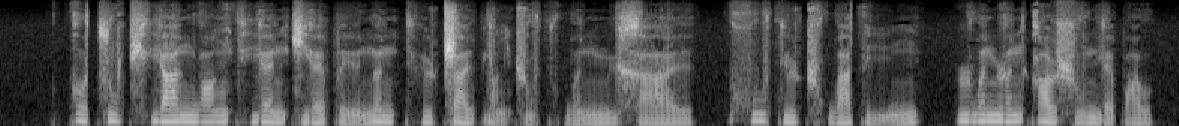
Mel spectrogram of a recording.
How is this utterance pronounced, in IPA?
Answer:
kɤ˥˧t͡su˥˩t͡ɕʰjä˥ n̪wɑ˥ŋt̪ʰjɛ˥˩n t͡ɕjɛ˧˥pḛ˨˩ɪ̯n̪ə˥˧n t̪ʰy˥˧ʈ͡ʂa˥˩ɪ̯pjɑ˩ŋʈ͡ʂṵ˨˩ t̪ʰwə˧˥nmy˥˩ xa˥ɪ̯ | xu˥t̪y˧˥ ʈ͡ʂʰwä˧˥t̪ḭ˨˩˦ŋ | ɻwə˥nɻə˥n kɑ˥˩ʊ̯ʂu˧˥n̪jɛ̰˨˩pɑ˦ʊ̯

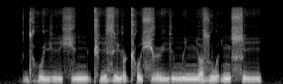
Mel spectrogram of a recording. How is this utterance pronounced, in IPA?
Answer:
dʱujiːçi ŋiʈʰi zijɔʈʰoɕʏː jimiɲɒz wə̰ɲ ɬi

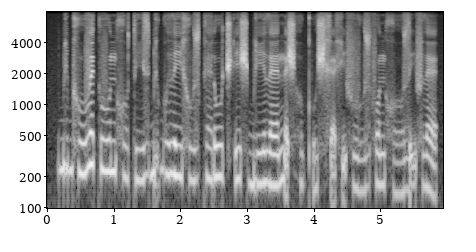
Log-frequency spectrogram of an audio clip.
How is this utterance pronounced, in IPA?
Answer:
bibxuvɛk vunxo̤ti̤zbḭ ɡʷi̤ðixṳz kɛ̤ɾut͡ʃʼiʃ bi ðɛ nɛ̰ʃho̤kʷʼi̤ʃxɛ̰ xḭfvṳzfon xo̤ zḭfðɛ

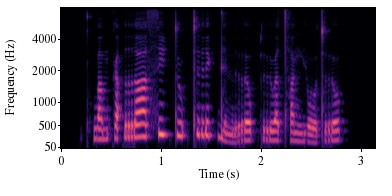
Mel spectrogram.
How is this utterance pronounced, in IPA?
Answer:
kʰwa˦˥mka˦˥ʔraː˥˩ si˥˩ʔtu˦˥ʔtre˥˩k̚ de˨˩nrɤː˦˥p̚tru˦˥a̯ tʰa˧ŋjoː˨˩tro˥˩k̚

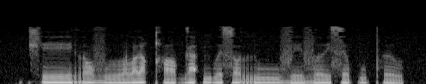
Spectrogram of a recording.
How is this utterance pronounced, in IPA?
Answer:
t͡ʃʰeːrɔ vʊːlˠəː qʰɔ ɡaʔŋuə̯sɔ ruː ve vəːɪ̯sə pupʰəʊ̯

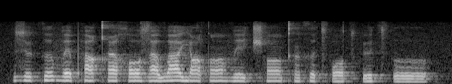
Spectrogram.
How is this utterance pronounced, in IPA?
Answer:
zøkə vɛpʰaqʰeχɔ zawa jɑtˤɑ̃ vet͡ʃʰɑ̃ kʰə̃xət͡sʼɔ t͡sʼʏ t͡sʼɤ

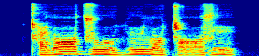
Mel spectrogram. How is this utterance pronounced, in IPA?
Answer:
qʰɘ˨lɔː˦d͡zoː˦˨ʎɵː˦ lɔ˨cɔː˨zɘ˦˨

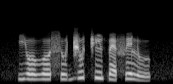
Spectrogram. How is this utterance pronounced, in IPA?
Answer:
joː˨βo˨su˨d͡ʒu˦ t͡ʃĩ˦pɛ˨ fɪ˦lu˨

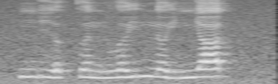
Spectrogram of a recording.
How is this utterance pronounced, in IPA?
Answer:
ŋi˧˩ə̯kə˧˩nvə˨˦j nə˧˩jɲa˦˥t̚

